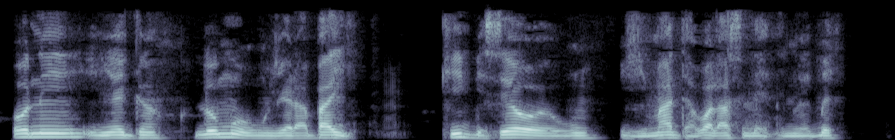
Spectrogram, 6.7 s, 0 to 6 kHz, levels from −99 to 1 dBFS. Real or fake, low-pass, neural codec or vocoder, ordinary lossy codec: real; 5.4 kHz; none; AAC, 32 kbps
